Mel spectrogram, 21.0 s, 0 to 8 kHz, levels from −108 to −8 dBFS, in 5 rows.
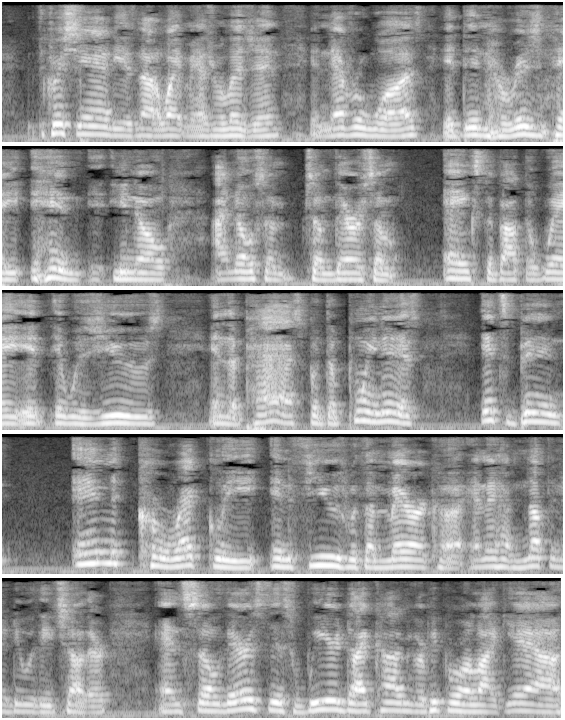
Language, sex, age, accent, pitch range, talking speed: English, male, 30-49, American, 145-170 Hz, 185 wpm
